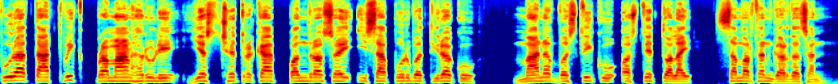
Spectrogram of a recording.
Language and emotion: Nepali, neutral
